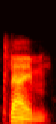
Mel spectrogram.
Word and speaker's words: climb: cross not column row ah ruh okay climb are you saying to be no climb good and thumb good bombardment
